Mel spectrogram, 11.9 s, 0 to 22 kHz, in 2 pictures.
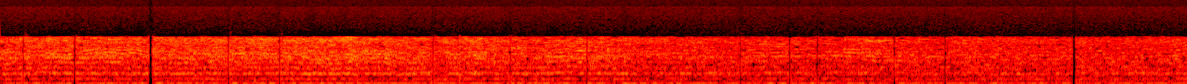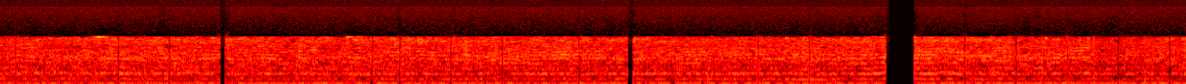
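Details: A reproductive honey bee swarm settling into a bait hive at Painted Peacock Manor, 04/07/21: a thick, constant buzzing roar, level and unchanging, briefly cut by a sharp dropout of silence near the end.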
